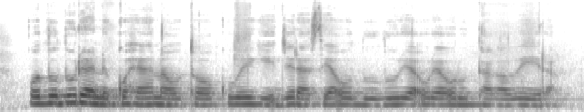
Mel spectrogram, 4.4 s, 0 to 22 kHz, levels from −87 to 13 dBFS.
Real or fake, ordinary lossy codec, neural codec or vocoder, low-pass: real; none; none; none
